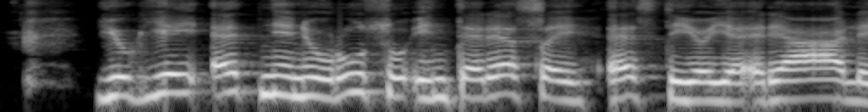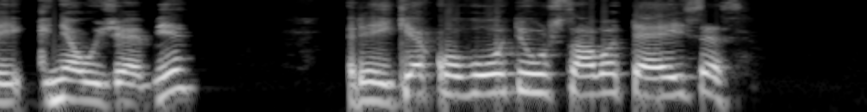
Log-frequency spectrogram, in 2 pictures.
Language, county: Lithuanian, Šiauliai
